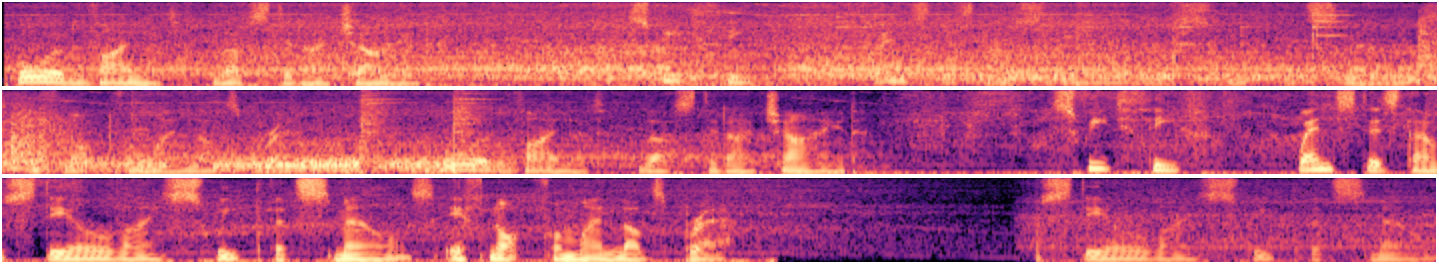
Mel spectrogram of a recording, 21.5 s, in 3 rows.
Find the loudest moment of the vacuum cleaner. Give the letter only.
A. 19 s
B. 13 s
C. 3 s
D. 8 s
C.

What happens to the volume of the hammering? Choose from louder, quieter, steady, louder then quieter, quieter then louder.
louder.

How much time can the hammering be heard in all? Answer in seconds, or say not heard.
7 s.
